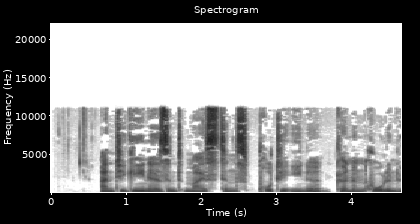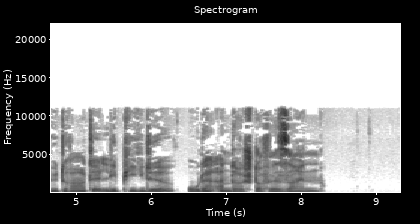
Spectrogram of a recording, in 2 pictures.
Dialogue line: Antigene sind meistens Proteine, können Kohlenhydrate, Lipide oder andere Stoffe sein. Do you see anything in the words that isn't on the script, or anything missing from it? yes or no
no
